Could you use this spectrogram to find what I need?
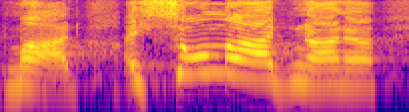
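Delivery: put-on a cross toddler correcting the quote; grandson's mad voice. Grandma redoing her grandson's angry complaint. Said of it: "No, he says".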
